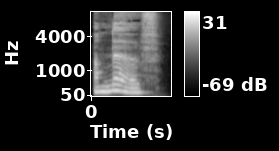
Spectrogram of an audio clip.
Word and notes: unnerve: British English

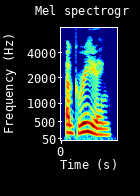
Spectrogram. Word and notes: agreeing: British English

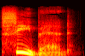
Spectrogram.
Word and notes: seabed: British English

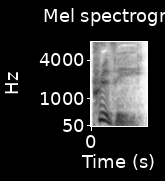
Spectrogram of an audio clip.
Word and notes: privy: British English

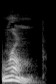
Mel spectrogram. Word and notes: rump: British English

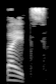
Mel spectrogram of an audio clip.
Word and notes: bytes: British English

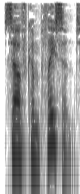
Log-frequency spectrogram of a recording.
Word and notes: self-complacent: British English

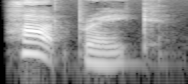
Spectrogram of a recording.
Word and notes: heartbreak: British English

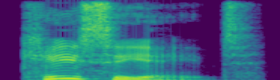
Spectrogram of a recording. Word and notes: caseate: British English

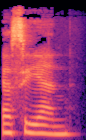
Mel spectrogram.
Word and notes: sen: American English

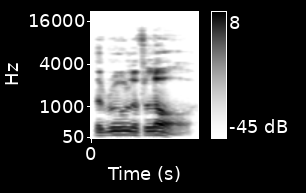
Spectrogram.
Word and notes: rule of law: British English

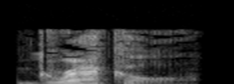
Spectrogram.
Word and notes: grackle: British English

